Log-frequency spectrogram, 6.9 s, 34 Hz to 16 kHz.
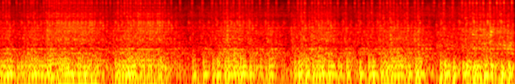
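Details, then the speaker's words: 1990 Toyota Pickup/Hilux 22RE after engine reassembly, once warmed up: idle lumps and stumbles with uneven dips; owner suspects a temperature sensor sending bad readings upsetting the mixture, not the minor injector leak. "and it's not because of the fuel injector leak because the fuel injector leak is not really that bad but it's just got up to a certain temperature and i'm betting you a temp sensor is sending it a bad reading causing it to screw with the mixture"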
